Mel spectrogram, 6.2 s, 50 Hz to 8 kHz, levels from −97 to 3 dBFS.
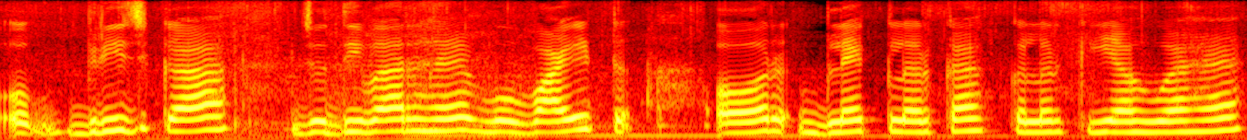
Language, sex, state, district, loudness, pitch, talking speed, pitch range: Hindi, female, Jharkhand, Palamu, -14 LUFS, 230 Hz, 155 wpm, 225-250 Hz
